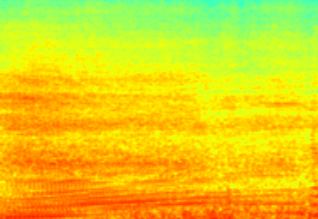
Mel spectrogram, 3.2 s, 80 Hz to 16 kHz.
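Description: The engine of a KTM 1290 Super Adventure motorcycle roars loudly and steadily with a rising pitch as it pulls hard under acceleration, close up and with no voices.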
